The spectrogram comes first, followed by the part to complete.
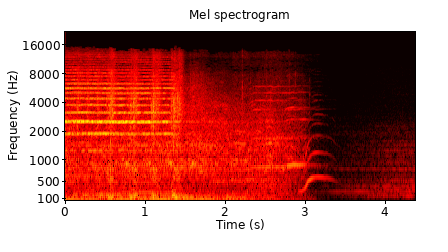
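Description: A pipe band of Highland bagpipes plays over steady drones, with drum strokes about every half second. The music fades about one and a half seconds in, and the pipes stop with a short sliding drop in pitch about three seconds in.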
